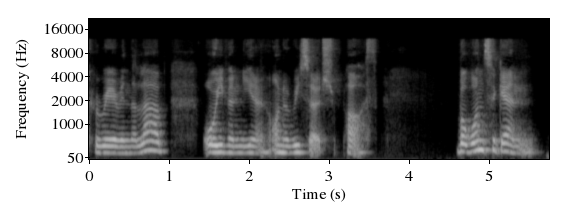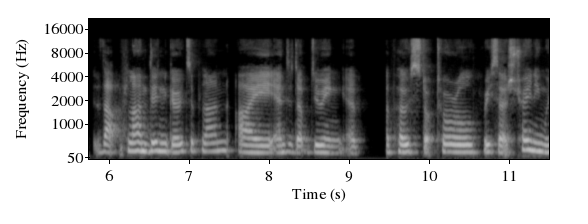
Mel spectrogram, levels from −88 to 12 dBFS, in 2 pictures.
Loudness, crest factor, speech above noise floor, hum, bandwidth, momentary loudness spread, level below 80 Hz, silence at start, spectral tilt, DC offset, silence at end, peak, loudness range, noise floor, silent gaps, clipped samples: -22 LUFS; 14 dB; 50 dB; none; 12.5 kHz; 12 LU; -70 dBFS; 0 s; -4 dB/octave; under 0.1%; 0 s; -8 dBFS; 3 LU; -72 dBFS; none; under 0.1%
